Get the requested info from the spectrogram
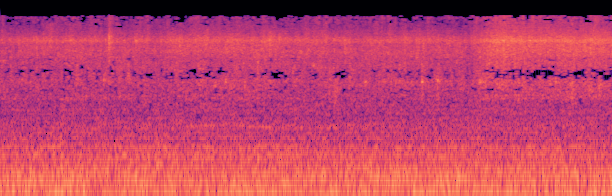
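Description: Liver frying in hot oil in a frying pan: a steady sizzle that gets louder about five seconds in.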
